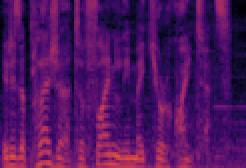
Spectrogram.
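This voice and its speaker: A man plays a courteous scholar-adventurer in a fantasy game. His medium-pitched voice is formal and admiring, with music clearly behind it. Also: fast talker, natural voice. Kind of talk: scripted fantasy game acting.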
